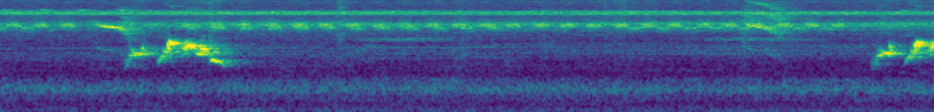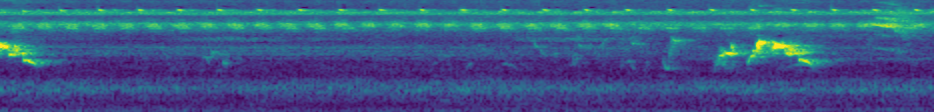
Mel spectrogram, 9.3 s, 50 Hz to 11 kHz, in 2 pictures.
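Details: Lure red-whiskered bulbul on a trapping setup, recorded 27 July 2019, repeats a short warbled chirping phrase three times, about every four seconds, against a constant high-pitched insect hum.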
